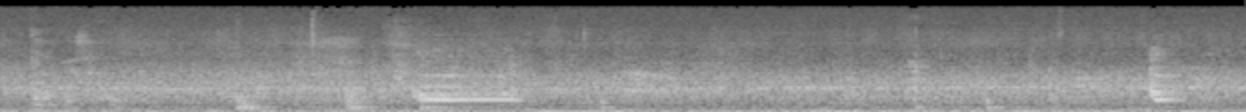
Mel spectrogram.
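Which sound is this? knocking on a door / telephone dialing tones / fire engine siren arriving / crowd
telephone dialing tones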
